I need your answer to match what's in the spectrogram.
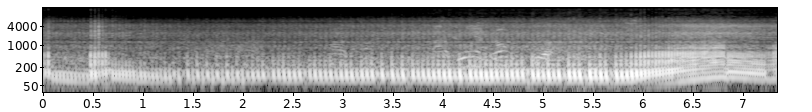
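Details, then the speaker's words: Yamaha Jupiter with gutted stock exhaust: loud open-pipe thump about three beats a second, uneven and lumpy; engine running rough, suspected carburetor problem or possibly a dead spark plug. "hasilnya udah masalah kayaknya dikarbu ya jadi mestinya dengan atau ah businya mungkin mati seperti itu"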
